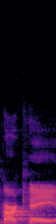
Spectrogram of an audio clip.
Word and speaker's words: parquet: Toshiko had expensive parquet installed in the foyer.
